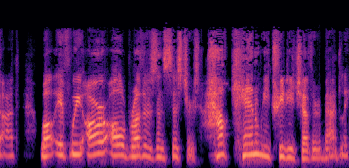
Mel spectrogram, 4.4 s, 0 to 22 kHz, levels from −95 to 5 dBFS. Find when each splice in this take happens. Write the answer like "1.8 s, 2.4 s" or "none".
3.4 s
